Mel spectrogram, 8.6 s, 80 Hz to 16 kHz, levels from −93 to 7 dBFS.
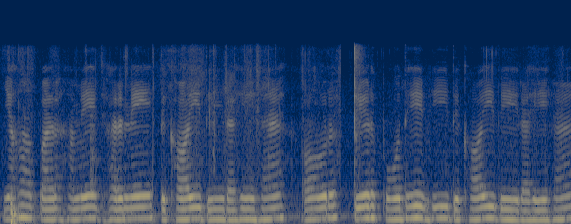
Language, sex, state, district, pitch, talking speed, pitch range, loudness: Hindi, female, Goa, North and South Goa, 165 Hz, 110 wpm, 160-180 Hz, -32 LUFS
